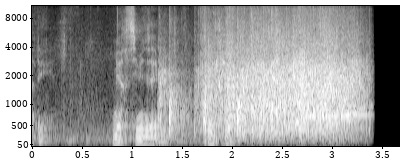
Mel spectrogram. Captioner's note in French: Acclamations et applaudissements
